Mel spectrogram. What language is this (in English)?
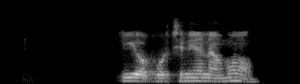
Odia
